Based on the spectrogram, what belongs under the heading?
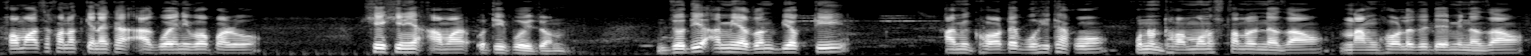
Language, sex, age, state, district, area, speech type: Assamese, male, 30-45, Assam, Majuli, urban, spontaneous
